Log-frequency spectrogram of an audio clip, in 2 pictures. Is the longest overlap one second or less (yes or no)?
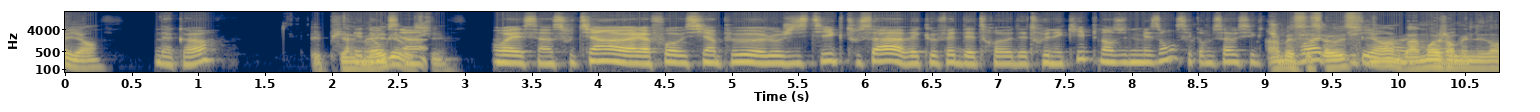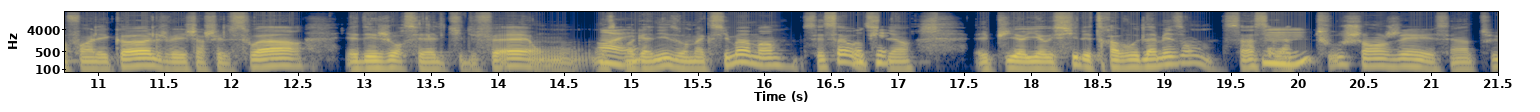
no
